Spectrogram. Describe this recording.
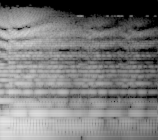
game button ui menu click option select switch interface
